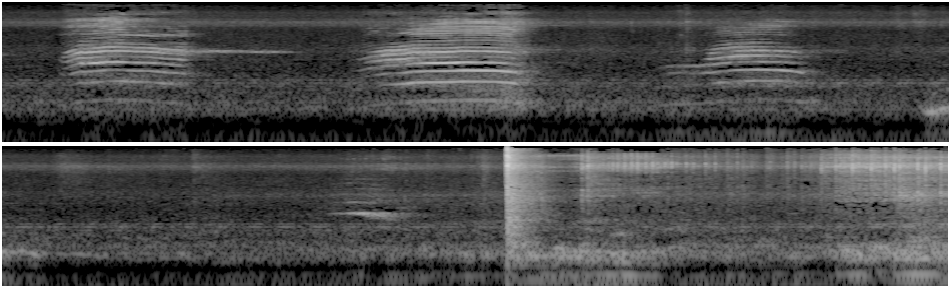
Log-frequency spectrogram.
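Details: Cute cat or kitten meowing: three long, harmonic-rich meows about two seconds apart, then a short low call and a brief higher note, ending in a burst of rustling handling noise.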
